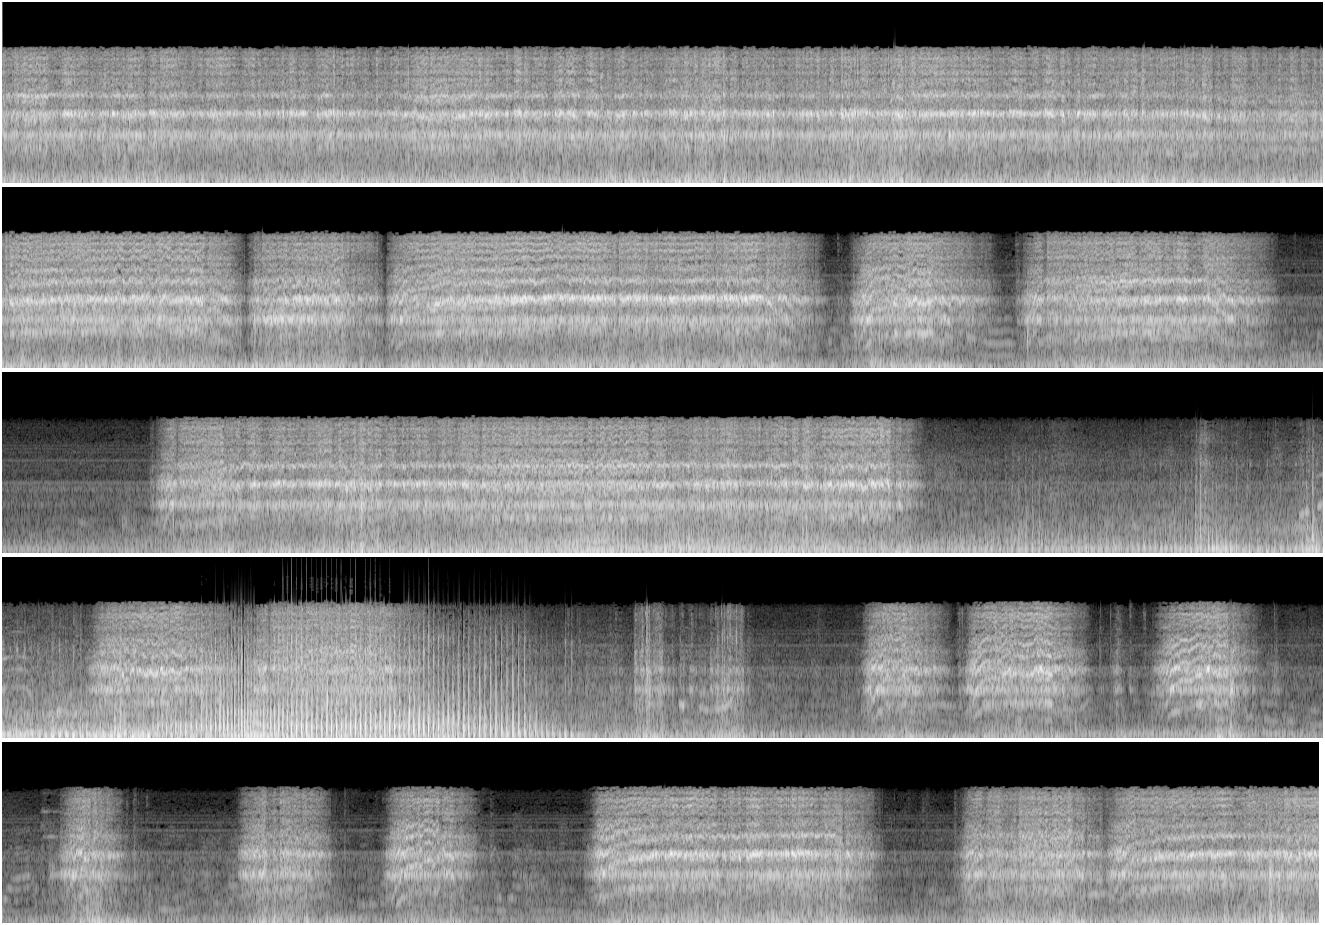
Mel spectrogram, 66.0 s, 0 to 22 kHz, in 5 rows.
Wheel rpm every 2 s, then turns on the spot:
220, 230, 230, 230, 230, 230, 200, 160, 120, 220, 150, 80, 160, 0, 160, 230, 220, 180, 0, 0, 80, 110, 0, 10, 80, 80, 40, 50, 50, 90, 160, 100, 190.
46-48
